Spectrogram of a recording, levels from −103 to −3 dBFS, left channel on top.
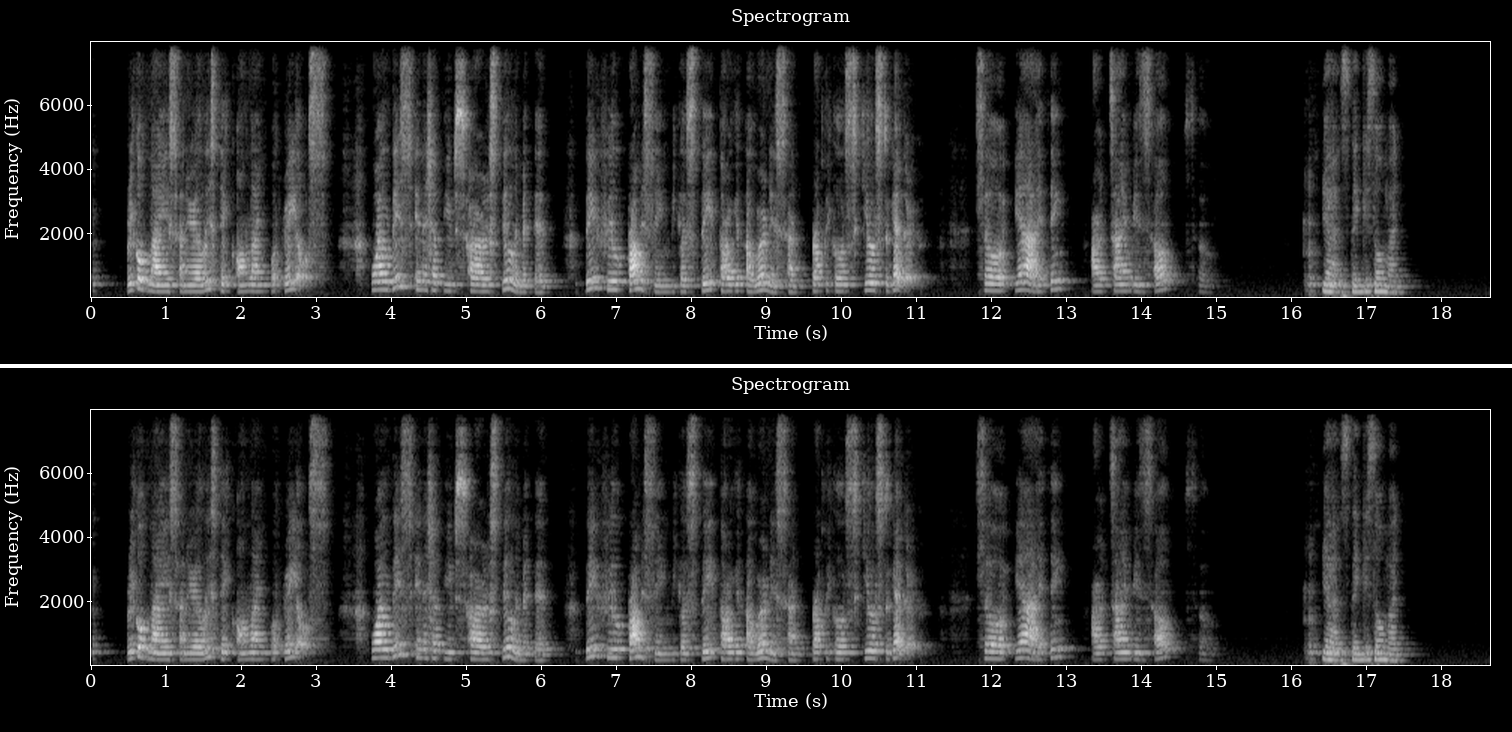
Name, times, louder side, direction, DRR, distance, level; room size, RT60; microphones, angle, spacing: voice 1, 0.5-2.3 2.6-3.1 3.5-6.0 6.6-10.9 11.8-12.9 13.3-14.3 16.2-16.6, left 2 dB, 65° left, -1 dB, 0.8 m, -32 dB
voice 2, 16.4-17.4, left 1 dB, 15° left, -6 dB, 1.3 m, -37 dB
3.9 x 3.1 x 2.3 m, 0.42 s
head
